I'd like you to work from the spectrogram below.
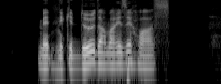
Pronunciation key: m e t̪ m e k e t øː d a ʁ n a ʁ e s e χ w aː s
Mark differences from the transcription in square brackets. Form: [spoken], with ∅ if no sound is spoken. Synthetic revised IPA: m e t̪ [n] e k e [d] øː d a ʁ [m] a ʁ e [z] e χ w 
